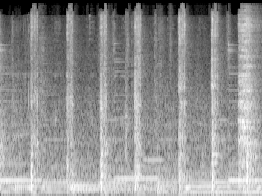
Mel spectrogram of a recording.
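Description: A knife chopping green chili peppers on a cutting board: about seven crisp, evenly spaced thuds, close and moderately loud, over a steady low hum.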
